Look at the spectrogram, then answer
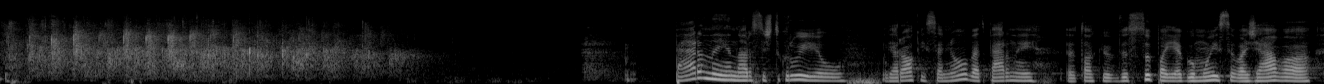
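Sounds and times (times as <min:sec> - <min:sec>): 
audience applause for panel guests being introduced: 0:00.0 - 0:04.3
speech: 0:06.8 - 0:13.2.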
